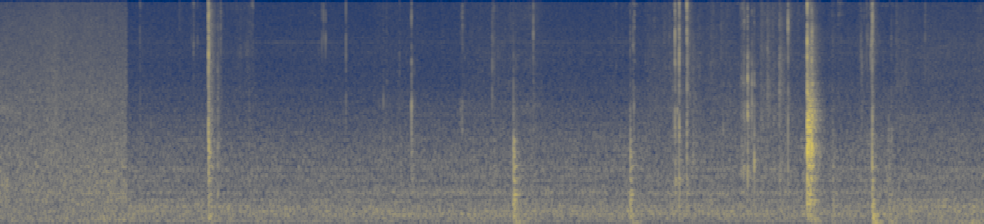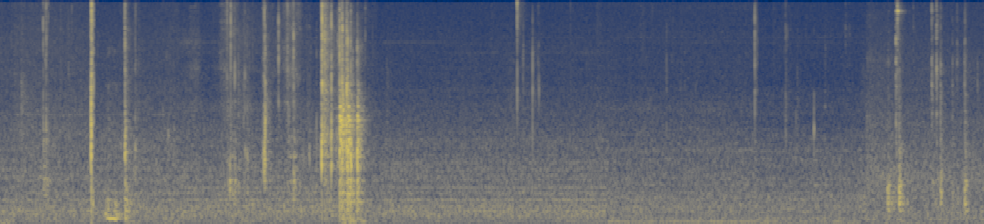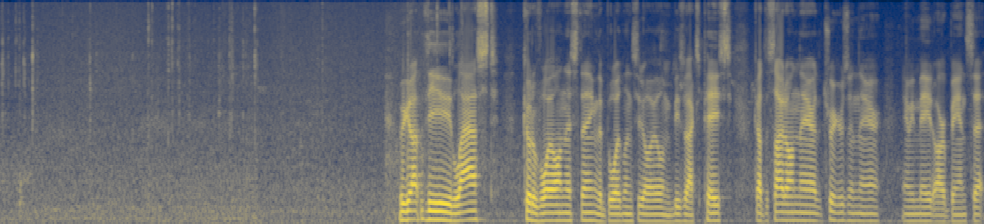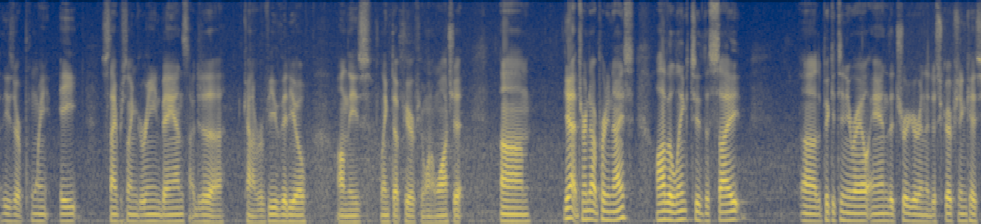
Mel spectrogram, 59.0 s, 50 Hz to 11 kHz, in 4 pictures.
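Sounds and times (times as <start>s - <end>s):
room noise: 0.0s - 2.0s, 9.7s - 37.9s
light clicks and knocks: 26.0s - 34.5s
objects clicking and knocking: 27.7s - 30.2s.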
